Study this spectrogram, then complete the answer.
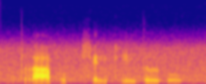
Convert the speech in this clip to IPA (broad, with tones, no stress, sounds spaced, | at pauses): t r aː˧ p u˥˩ k̚ t͡ɕʰ e˦˥ n kʰ i˩˦ n t ɯː˥˩ ʔ uː˨˩ k̚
